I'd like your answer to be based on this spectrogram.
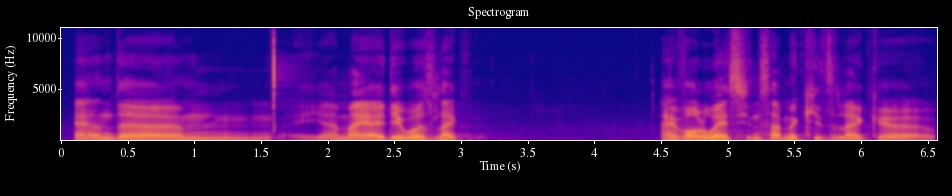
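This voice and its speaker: Speaking at a fairly slow pace, a man with a French accent holds a fairly low pitch and fairly even intonation. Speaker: photographer. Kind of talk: panel discussion. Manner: halting.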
